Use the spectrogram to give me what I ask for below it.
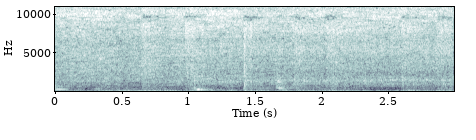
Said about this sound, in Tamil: வெங்காயம், மிளகா, கருவேப்பிலை இது போட்டு நல்லா வதக்கி விட்டுருங்க.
